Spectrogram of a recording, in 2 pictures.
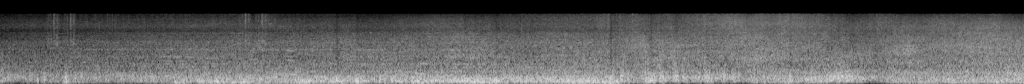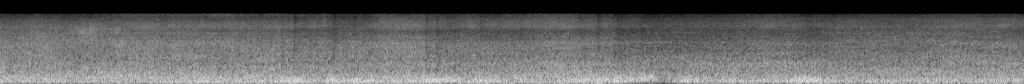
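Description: Twin-engine jet airliner's engines at takeoff power during the takeoff roll: a steady rushing roar that grows a little louder over the first few seconds, with wind on the microphone.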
